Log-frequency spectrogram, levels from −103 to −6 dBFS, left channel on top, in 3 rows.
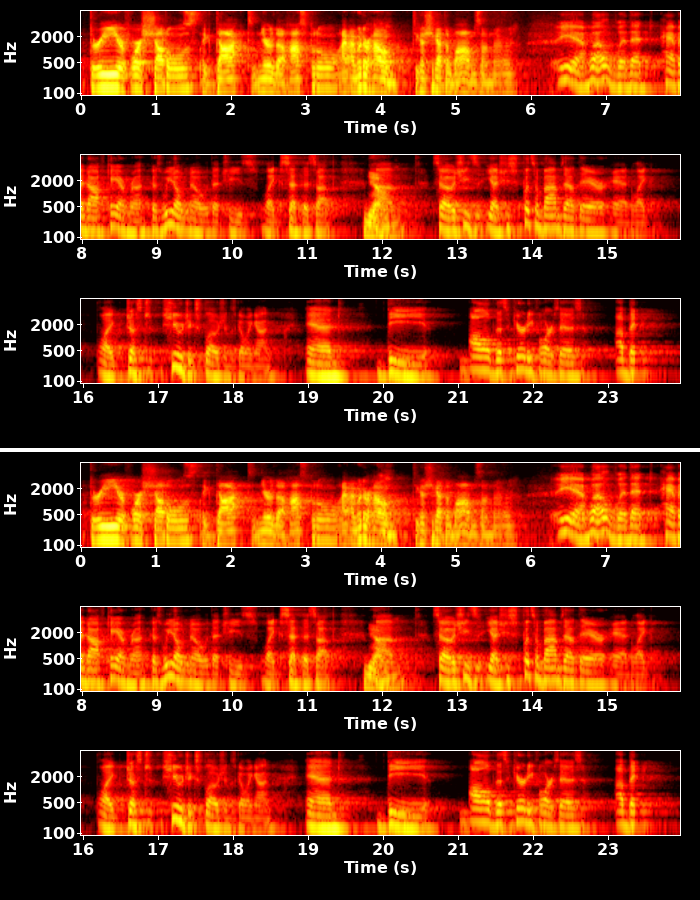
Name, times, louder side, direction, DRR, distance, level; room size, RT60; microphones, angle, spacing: voice 1, 0.1-5.8 11.8-12.1, left 4 dB, 75° left, 0.8 m, -30 dB
voice 2, 6.3-11.6 11.9-12.3 12.7-15.5 16.2-18.6 19.0-19.6 19.9-20.6 21.0-22.7 23.1-23.4, equal, 5° right, 1.2 m, -38 dB
27.0 x 24.0 x 9.1 m
head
